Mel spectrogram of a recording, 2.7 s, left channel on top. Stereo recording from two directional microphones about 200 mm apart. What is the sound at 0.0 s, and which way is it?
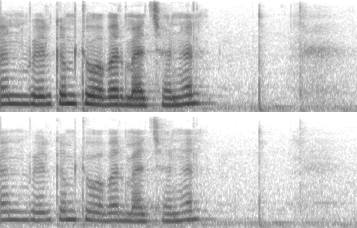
A woman's voice, 20° left (ahead or behind).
